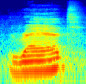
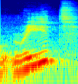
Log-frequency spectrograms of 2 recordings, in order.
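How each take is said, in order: First: The vowel is short, like 'red'. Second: The vowel is long, like 'reed'. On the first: It is the past tense form. "the pronunciation here is different" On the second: It is the present tense form. "simple present"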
